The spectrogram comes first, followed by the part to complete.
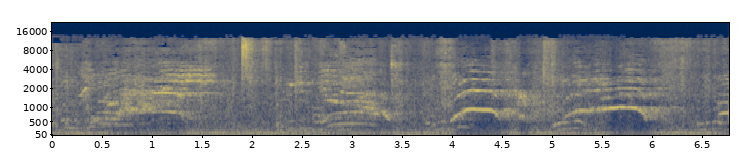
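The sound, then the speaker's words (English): Several loud, strained shouts from a filming neighbor ring out over a noisy outdoor hubbub of voices and street traffic in Bridgeport as men try to shove a man into a van, coming in repeated bursts across the scene. “Because if it was those Sinaloas, whew, lucky that neighbor started filming and yelled”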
